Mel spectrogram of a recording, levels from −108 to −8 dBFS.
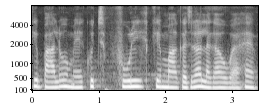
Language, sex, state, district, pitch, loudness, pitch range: Hindi, female, Uttar Pradesh, Lucknow, 195 Hz, -14 LUFS, 180-210 Hz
